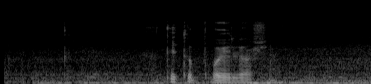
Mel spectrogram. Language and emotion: Russian, neutral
